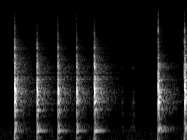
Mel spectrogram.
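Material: Wood.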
